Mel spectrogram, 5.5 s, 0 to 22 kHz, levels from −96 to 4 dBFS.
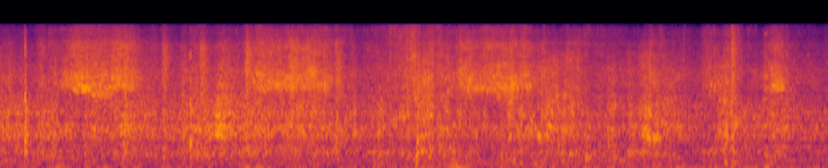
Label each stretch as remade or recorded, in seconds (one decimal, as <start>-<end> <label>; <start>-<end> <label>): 0.0-1.8 recorded; 1.8-5.1 remade; 5.1-5.5 recorded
